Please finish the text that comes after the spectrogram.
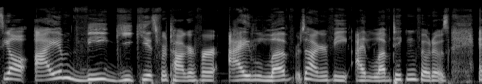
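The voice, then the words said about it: Excited, enthusiastic voice. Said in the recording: “hear the excitement in my voice”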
